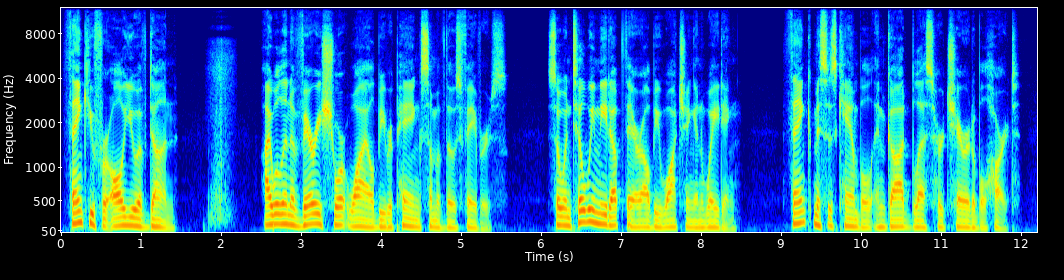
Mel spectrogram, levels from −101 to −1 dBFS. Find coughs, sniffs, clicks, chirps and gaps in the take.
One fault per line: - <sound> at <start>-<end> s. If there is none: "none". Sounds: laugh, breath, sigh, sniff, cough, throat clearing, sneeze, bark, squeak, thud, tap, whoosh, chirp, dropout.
- sniff at 1.8-2.2 s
